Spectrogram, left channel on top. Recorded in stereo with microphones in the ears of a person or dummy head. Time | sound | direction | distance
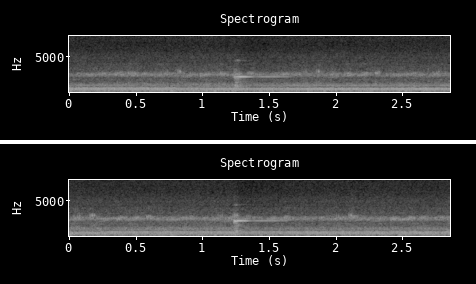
1.2 | a piano | 35° right (ahead or behind) | 1.1 m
